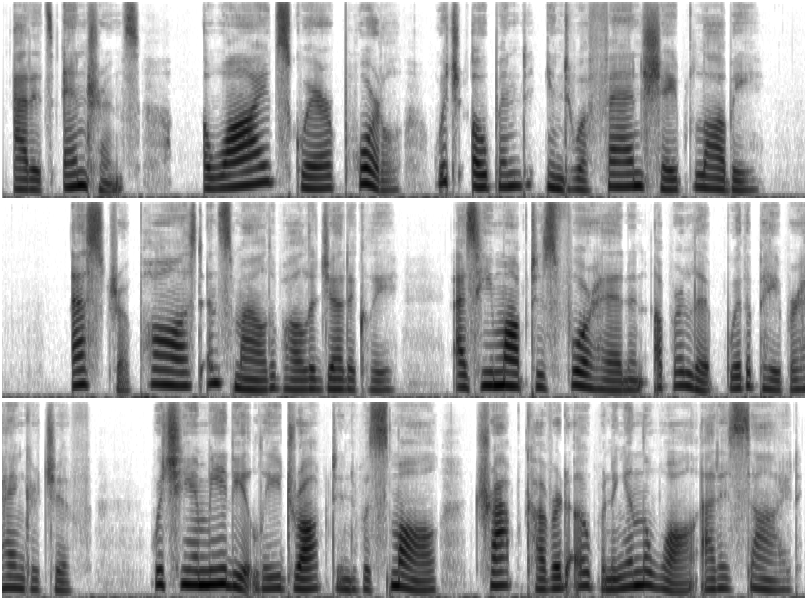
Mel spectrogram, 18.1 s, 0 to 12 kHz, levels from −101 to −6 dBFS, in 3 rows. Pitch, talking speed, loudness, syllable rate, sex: 190 Hz, 150 wpm, -18 LUFS, 5.5 syllables/s, female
